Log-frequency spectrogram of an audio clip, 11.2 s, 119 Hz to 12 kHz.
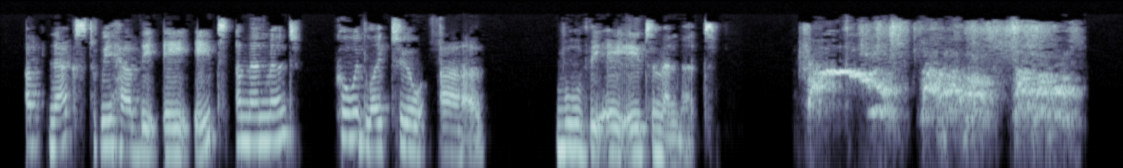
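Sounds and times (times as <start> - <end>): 
speech: 0.2 - 4.9, 5.6 - 7.2, 8.0 - 10.3
dog whimpering and barking: 8.1 - 10.8.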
